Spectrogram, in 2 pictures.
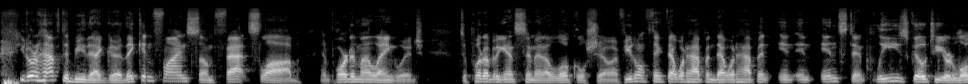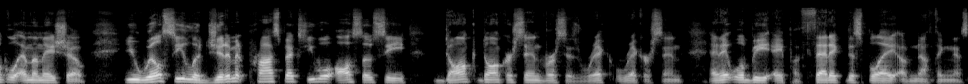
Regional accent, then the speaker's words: South Georgia, United States; moved away; I grew up in South Georgia for a, a portion of my life

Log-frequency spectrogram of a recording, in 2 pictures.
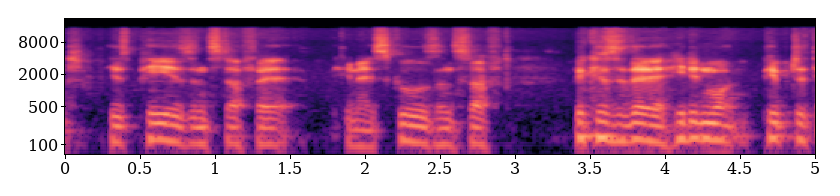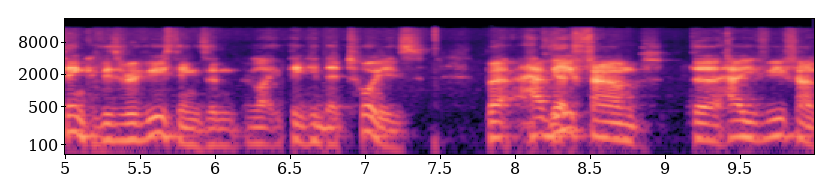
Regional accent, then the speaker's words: Perth, Western Australia, Australia; moved away; I grew up in Perth

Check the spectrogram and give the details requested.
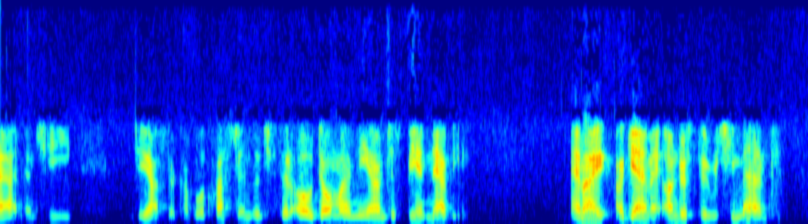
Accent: New York, United States; also born or lived in Chicago; now in Pittsburgh, United States; So I'm from New York originally, and we say, like, use a lot.

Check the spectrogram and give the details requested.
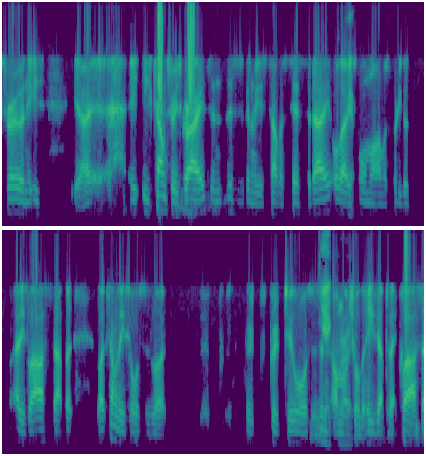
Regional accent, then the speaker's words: Ballarat, Victoria, Australia; it's still my hometown.

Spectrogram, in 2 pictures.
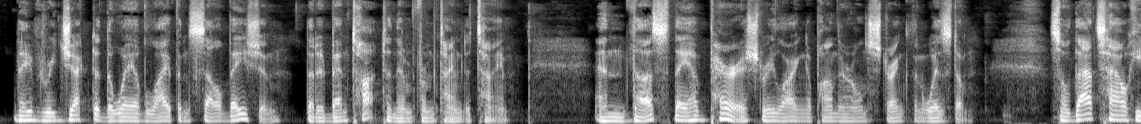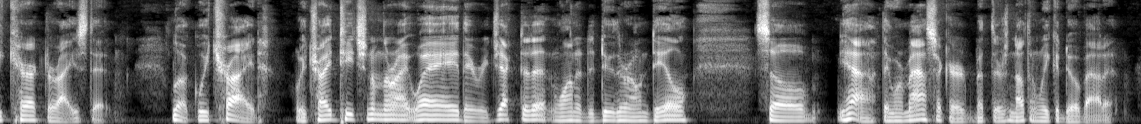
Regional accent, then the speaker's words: Syracuse, Utah, United States; I grew up in Syracuse, Utah, country kid, went to Clearfield High, University of Utah

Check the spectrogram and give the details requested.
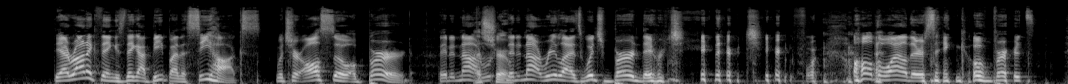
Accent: Cincinnati, Ohio, United States; we grew up in the Cincinnati area.

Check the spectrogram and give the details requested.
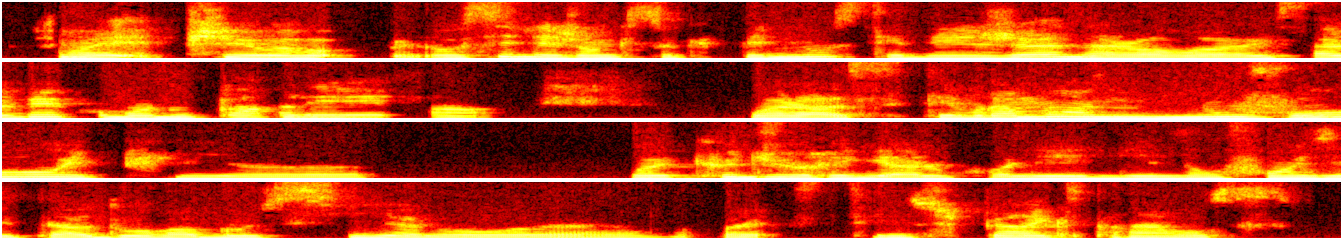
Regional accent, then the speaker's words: Perpignan, Occitania, France; moved away as an adult; also born or lived in Nancy, France; now in Terrassa, Spain; je suis née à Nancy, donc, euh, dans l'Est de la France. Et très vite, j'ai déménagé à Perpignan, vers mes deux ans, trois ans. Et c'est là où j'ai commencé la danse

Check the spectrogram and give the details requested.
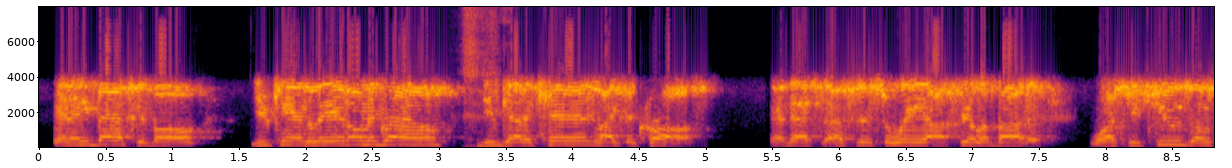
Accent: Mississippi, United States; moved away; also born or lived in Los Angeles, California; I was I was growing up in Mississippi at that time.

